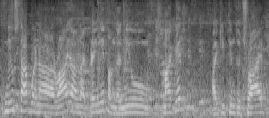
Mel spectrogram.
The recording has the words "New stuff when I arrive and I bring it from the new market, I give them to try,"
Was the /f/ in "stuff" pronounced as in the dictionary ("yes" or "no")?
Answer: no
